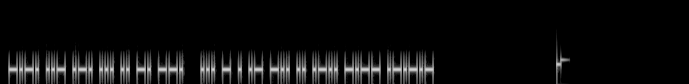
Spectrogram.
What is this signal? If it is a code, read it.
Morse code, heard as a keyed tone, about 44 wpm, 700 Hz. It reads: CURSING STEADILY.
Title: A Sound Of Thunder 45wpm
